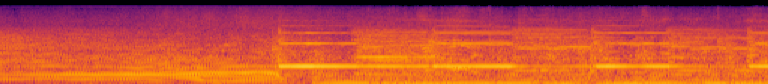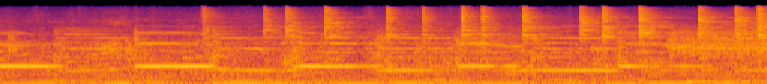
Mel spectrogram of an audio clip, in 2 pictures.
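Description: Live hardcore punk band: a held guitar chord swells for about three seconds, then a guitar riff with bass kicks in, repeating a high note, and cymbal hits join about ten seconds in.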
